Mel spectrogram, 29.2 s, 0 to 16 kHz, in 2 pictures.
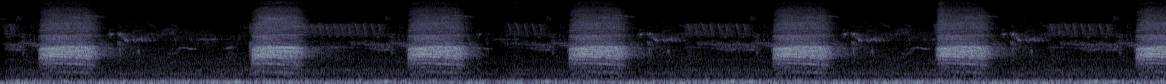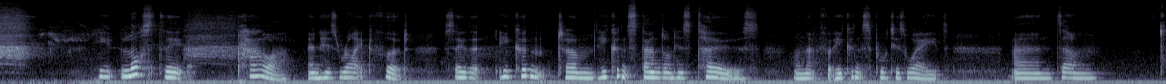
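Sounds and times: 
faint low rumble: 0.0 - 29.1
crow cawing loudly and harshly: 0.5 - 1.5, 3.1 - 4.0, 5.1 - 6.0, 7.1 - 8.1, 9.6 - 10.6, 11.7 - 12.6, 14.2 - 15.2, 16.9 - 17.6
speech: 15.8 - 17.1, 17.7 - 26.5, 27.2 - 28.4.

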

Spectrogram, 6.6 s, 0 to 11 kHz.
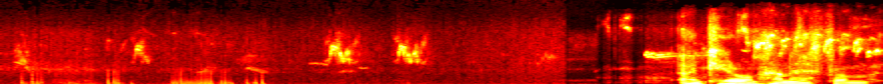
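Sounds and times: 
rustling: 0.0 - 2.1
dawn chorus birdsong at the Belgian-French border near Charleroi: 0.0 - 6.6
speech: 5.1 - 6.6.

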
